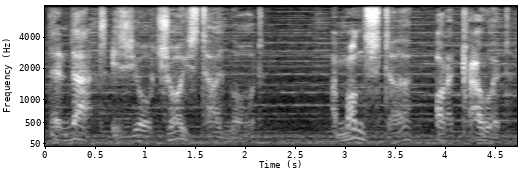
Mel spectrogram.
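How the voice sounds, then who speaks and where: A sneering, power-mad male villain in an audio drama, theatrical and taunting. He speaks slowly with a gravelly edge, over clearly audible dramatic music. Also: mid-range voice, lively intonation. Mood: cold taunting.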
